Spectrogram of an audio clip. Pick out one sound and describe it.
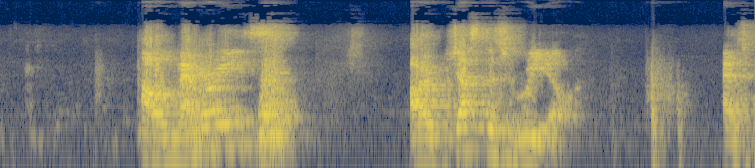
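A young man speaks clearly in a room with a slight echo.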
